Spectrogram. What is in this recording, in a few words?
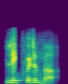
"liquidambar", Indian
